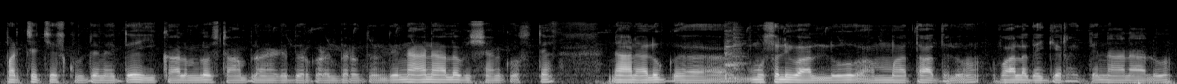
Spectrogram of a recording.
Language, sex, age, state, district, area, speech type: Telugu, male, 18-30, Telangana, Peddapalli, rural, spontaneous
